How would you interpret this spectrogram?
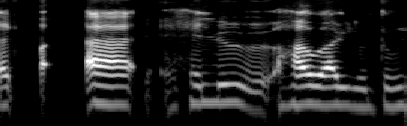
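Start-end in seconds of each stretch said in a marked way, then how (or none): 1.1-2.7 really bad put-on French accent with English twang. Imitating a French woman's English twang: bad Fawlty Towers-style French accent. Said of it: "She kind of had the French um, English twang".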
